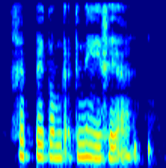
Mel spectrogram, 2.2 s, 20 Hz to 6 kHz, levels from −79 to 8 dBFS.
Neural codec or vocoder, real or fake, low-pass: codec, 16 kHz in and 24 kHz out, 2.2 kbps, FireRedTTS-2 codec; fake; 5.4 kHz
